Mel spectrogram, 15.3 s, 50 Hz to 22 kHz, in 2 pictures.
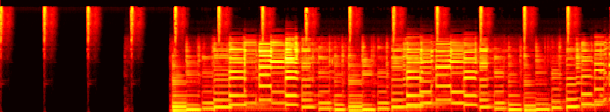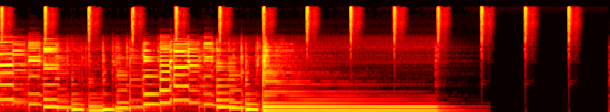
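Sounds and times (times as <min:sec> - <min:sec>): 
guitar sweep picking over a ii-V-I progression: 0:02.2 - 0:13.5.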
